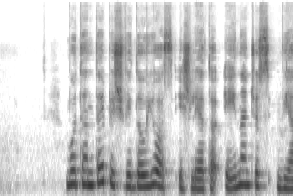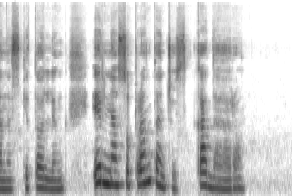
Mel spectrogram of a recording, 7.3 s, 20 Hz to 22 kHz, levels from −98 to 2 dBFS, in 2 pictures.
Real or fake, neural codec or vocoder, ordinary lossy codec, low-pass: real; none; Opus, 64 kbps; 19.8 kHz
